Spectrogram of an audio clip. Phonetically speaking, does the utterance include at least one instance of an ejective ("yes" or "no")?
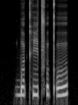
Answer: yes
